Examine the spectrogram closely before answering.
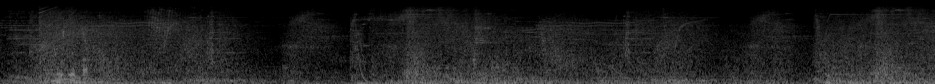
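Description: Magical spell effects whoosh and burst again and again.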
